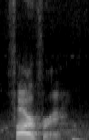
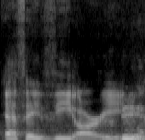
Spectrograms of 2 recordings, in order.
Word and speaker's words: Favre: Tom Brady is well it's like it's favra Favre fav yeah exactly but he's fav because that's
